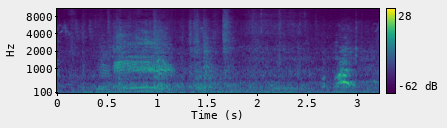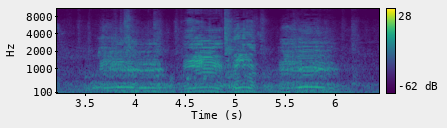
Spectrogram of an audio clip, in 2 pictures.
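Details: Toulouse geese in a backyard, two males and a female just out of a crate, trading loud, nasal, arching honks, one early then a rapid series of three to four in the second half, with a sudden sharp knock midway.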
